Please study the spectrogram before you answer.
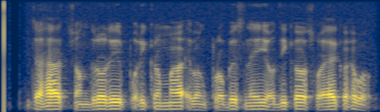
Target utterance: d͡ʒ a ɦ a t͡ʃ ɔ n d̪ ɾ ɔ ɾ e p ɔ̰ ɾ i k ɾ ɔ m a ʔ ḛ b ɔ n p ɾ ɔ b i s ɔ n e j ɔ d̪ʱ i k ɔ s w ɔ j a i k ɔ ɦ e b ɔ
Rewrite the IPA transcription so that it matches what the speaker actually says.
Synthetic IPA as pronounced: d͡ʒ a ɦ a t͡ʃ ɔ n d̪ ɾ ɔ ɾ e p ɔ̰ ɾ i k ɾ ɔ m a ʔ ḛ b ɔ ŋ p ɾ ɔ b e s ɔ n e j ɔ d̪ʱ i k ɔ s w ɔ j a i k ɔ ɦ e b ɔ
